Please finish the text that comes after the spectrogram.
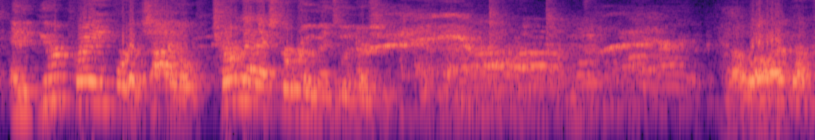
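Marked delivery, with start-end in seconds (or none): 0.1-4.0 higher, punchy preacher delivery; preacher's line. Retold or imitated. Brother preaching to the congregation, higher and emphatic. 4.0-7.2 big laugh. Real, not acted. Stunned by the confirmation.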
